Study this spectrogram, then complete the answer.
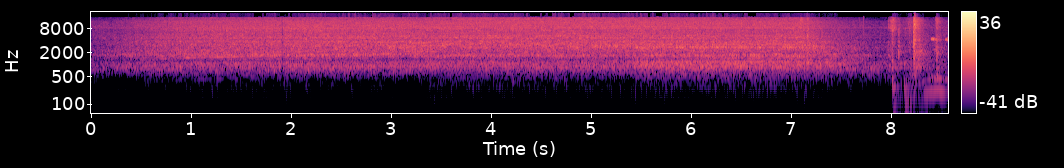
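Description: Heat tool blowing hot air onto the broken ends of a mirror molding, a steady close whooshing drone that holds evenly before cutting off, followed by a few brief clicks and knocks.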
